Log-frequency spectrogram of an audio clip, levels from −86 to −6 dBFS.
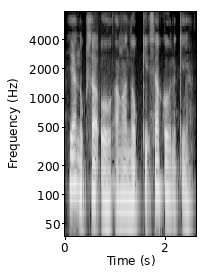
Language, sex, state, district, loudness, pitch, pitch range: Garo, male, Meghalaya, West Garo Hills, -21 LUFS, 95 Hz, 90-110 Hz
